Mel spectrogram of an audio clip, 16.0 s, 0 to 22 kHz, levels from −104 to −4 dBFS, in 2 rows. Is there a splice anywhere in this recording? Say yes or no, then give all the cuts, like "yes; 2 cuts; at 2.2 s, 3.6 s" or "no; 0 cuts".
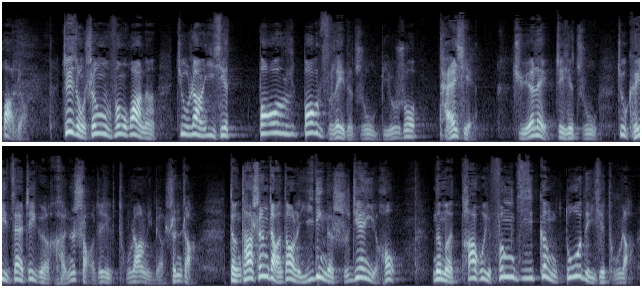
no; 0 cuts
